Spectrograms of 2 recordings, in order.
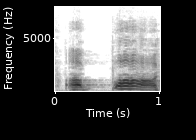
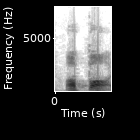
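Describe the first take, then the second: First: It is said in a coaxing childlike voice. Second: It is said in a plain adult voice. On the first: The speaker calls it right. "그래 어울려요" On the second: The speaker calls it wrong. "이건 어울리지가 않아요"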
